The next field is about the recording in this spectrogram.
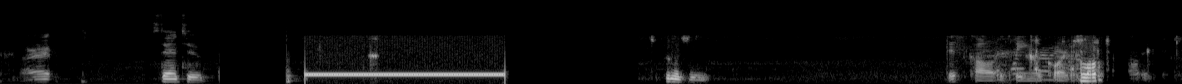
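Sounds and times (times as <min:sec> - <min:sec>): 
speech: 0:00.2 - 0:00.6, 0:01.6 - 0:02.1, 0:06.6 - 0:07.2, 0:09.5 - 0:11.2
telephone dial tone: 0:03.0 - 0:05.1.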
